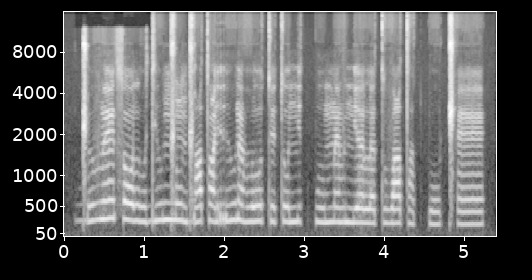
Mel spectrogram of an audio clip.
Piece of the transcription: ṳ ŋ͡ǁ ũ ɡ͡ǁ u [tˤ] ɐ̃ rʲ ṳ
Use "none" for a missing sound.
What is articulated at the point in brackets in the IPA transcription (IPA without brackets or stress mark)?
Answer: tˤ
